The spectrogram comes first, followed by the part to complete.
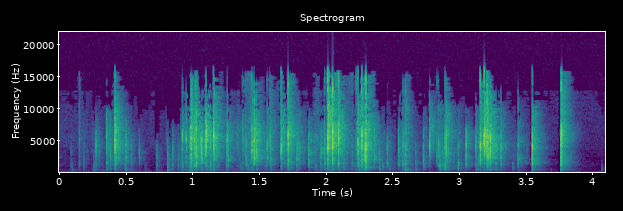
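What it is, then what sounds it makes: Plastic snack bag crinkled. A medium printed plastic snack bag full of marshmallows is gripped at the top and crinkled and rubbed with fingertips and long painted nails as it is handled. Dense, bright crinkling bursts rise and fall throughout, with sharp crackling peaks and almost no low end.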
